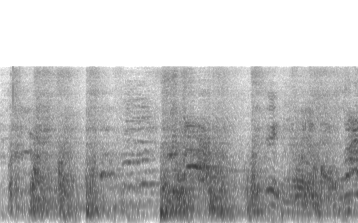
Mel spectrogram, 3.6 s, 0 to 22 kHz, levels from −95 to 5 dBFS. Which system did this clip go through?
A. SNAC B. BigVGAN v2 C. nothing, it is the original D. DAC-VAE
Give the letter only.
A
